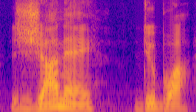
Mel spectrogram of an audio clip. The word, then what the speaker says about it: Jeanne Dubois: But her name is pronounced Jeanne Dubois. And the ja is pronounced like Zsa Zsa Gabor. She made that very clear. It's not Jeanne. So not Jeanne. It's not Jeanne. And it's not Janet. It's not Janet. It's Jeanne Dubois.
